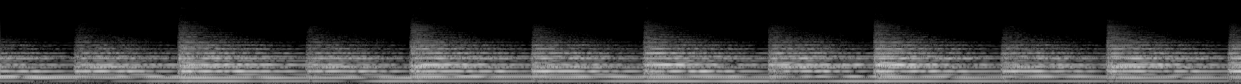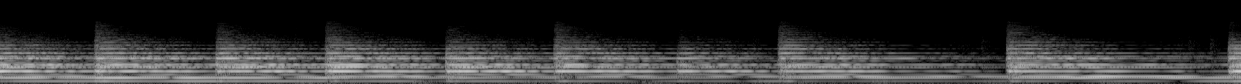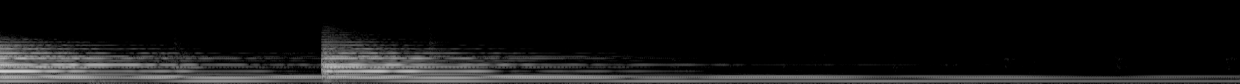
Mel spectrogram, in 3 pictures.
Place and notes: essen, old catholic church, bells - essen, friedenskirche, glocken
After listening to the ensemble of bells, you can now listen to the single bells each recorded seperately - starting with the biggest one.
Projekt - Klangpromenade Essen - topographic field recordings and social ambiences
10 June 2011, 10:54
